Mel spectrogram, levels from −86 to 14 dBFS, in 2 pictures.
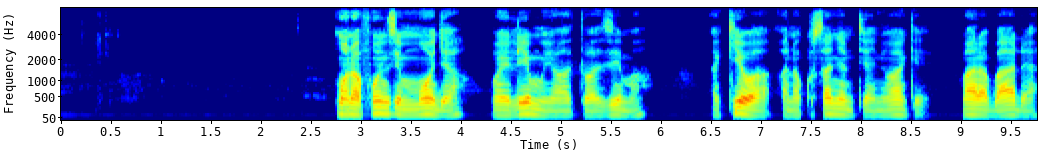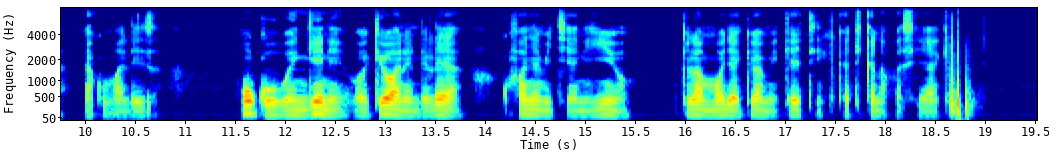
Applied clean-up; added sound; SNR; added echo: none; none; none; none.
